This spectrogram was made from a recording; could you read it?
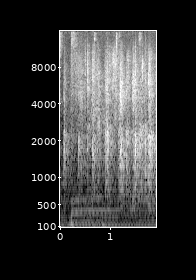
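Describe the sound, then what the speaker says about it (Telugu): An audience claps at a Good Friday church service sermon, a steady burst of applause under sustained keyboard or organ chords that run throughout. "ఒకసారి చప్పట్లు కొట్టగలుగుతారా?"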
